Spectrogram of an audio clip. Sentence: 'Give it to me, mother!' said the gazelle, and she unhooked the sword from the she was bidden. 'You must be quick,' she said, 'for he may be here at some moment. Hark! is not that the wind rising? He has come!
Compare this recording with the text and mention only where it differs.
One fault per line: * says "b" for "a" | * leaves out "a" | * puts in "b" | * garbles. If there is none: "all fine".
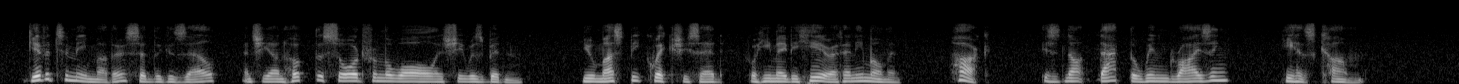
* puts in "wall as"
* says "any" for "some"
